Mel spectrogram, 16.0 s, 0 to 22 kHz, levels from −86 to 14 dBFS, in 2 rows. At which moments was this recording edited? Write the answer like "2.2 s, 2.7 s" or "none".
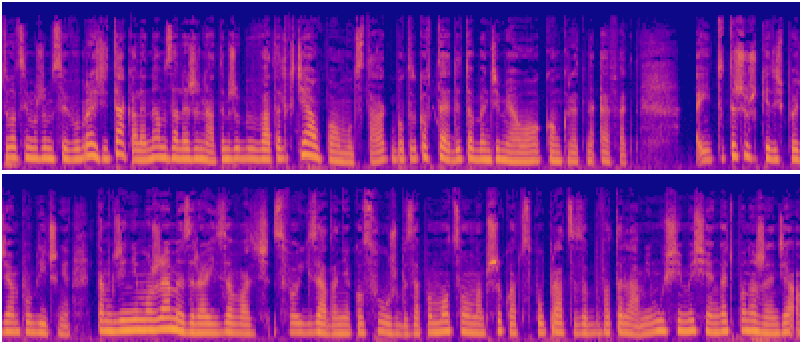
none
